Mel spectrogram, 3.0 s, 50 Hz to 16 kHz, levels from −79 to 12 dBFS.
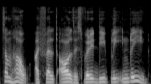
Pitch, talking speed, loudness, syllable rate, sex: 150 Hz, 160 wpm, -18 LUFS, 4.6 syllables/s, male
